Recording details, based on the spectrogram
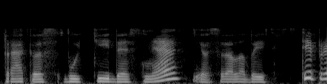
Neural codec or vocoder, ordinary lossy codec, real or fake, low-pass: autoencoder, 48 kHz, 32 numbers a frame, DAC-VAE, trained on Japanese speech; MP3, 24 kbps; fake; 5.4 kHz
